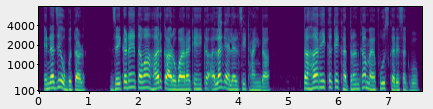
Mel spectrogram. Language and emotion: Sindhi, neutral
